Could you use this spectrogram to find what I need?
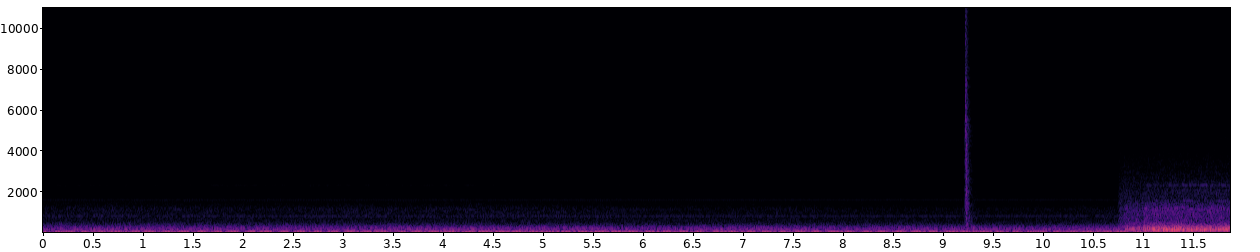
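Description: A jet engine hums low and muffled, as if heard from inside.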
